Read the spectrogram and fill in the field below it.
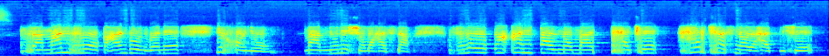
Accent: Iran; به عنوان یه ایرانی

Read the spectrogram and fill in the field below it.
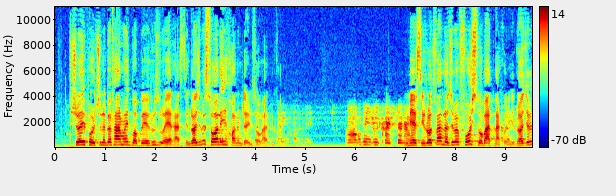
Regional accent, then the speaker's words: Iran; من متاسفانه منم ایرانی هستم، ولی از لحاظ خودم خوشحالم که ایرانی هستم،

